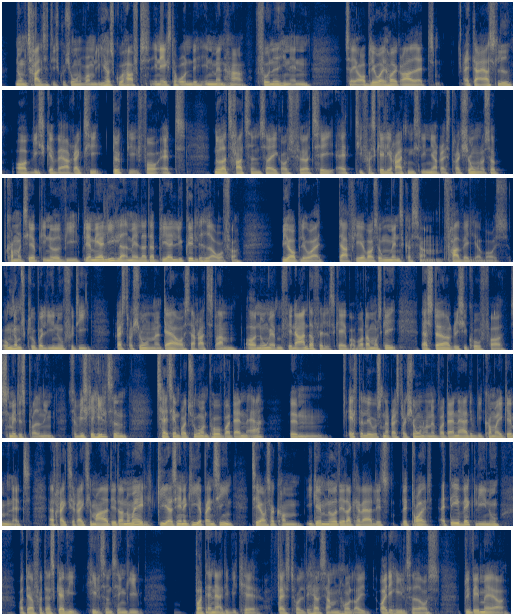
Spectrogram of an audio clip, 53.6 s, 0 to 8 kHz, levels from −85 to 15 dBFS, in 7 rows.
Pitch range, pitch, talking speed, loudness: 95-120 Hz, 105 Hz, 210 wpm, -20 LUFS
